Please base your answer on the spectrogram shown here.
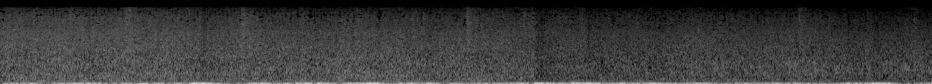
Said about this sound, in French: La cascade.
